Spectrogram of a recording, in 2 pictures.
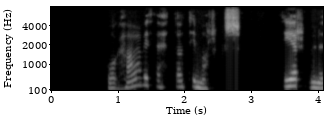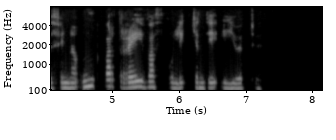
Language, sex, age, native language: Icelandic, female, 40-49, Icelandic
